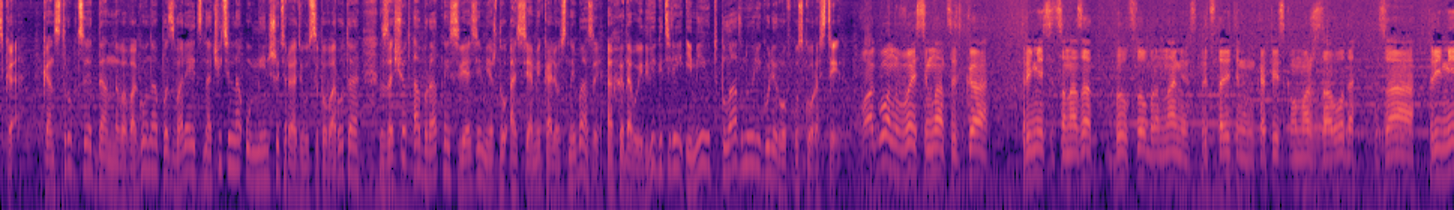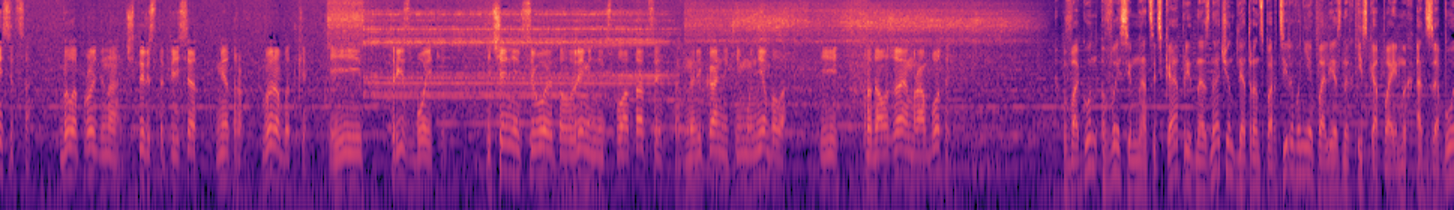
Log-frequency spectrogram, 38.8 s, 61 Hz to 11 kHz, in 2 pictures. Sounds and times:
Speech: 0.0 - 25.3, 25.9 - 32.1, 33.5 - 38.7
Music: 0.0 - 38.7.

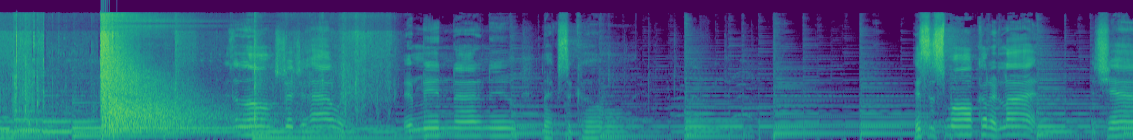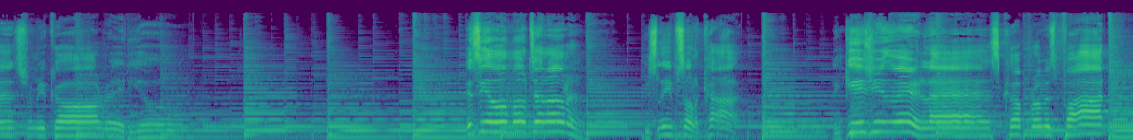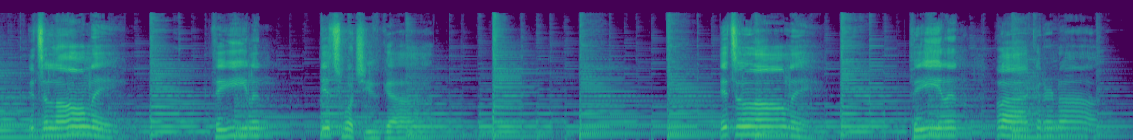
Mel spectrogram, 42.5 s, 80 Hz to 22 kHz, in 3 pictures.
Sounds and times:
Music: 0.0 - 1.4, 2.8 - 42.4.

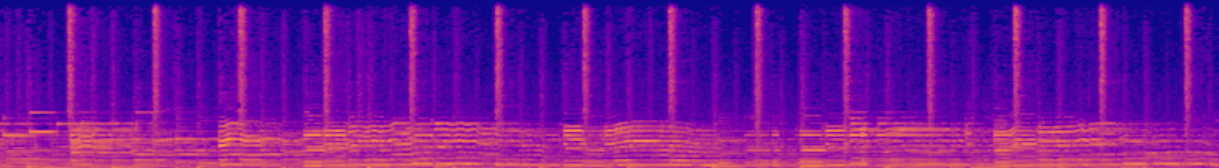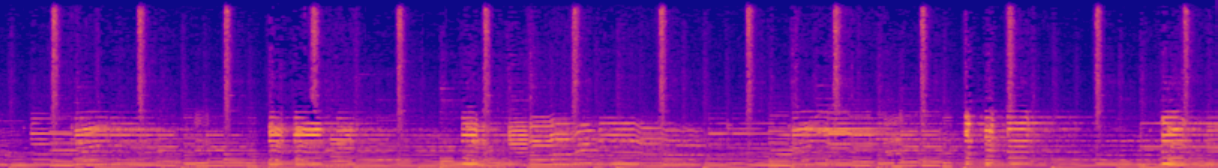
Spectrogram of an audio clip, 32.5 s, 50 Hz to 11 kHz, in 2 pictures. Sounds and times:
Acoustic guitar: 0.0 - 32.5
Electric guitar: 0.0 - 32.5
Strum: 0.0 - 32.5.

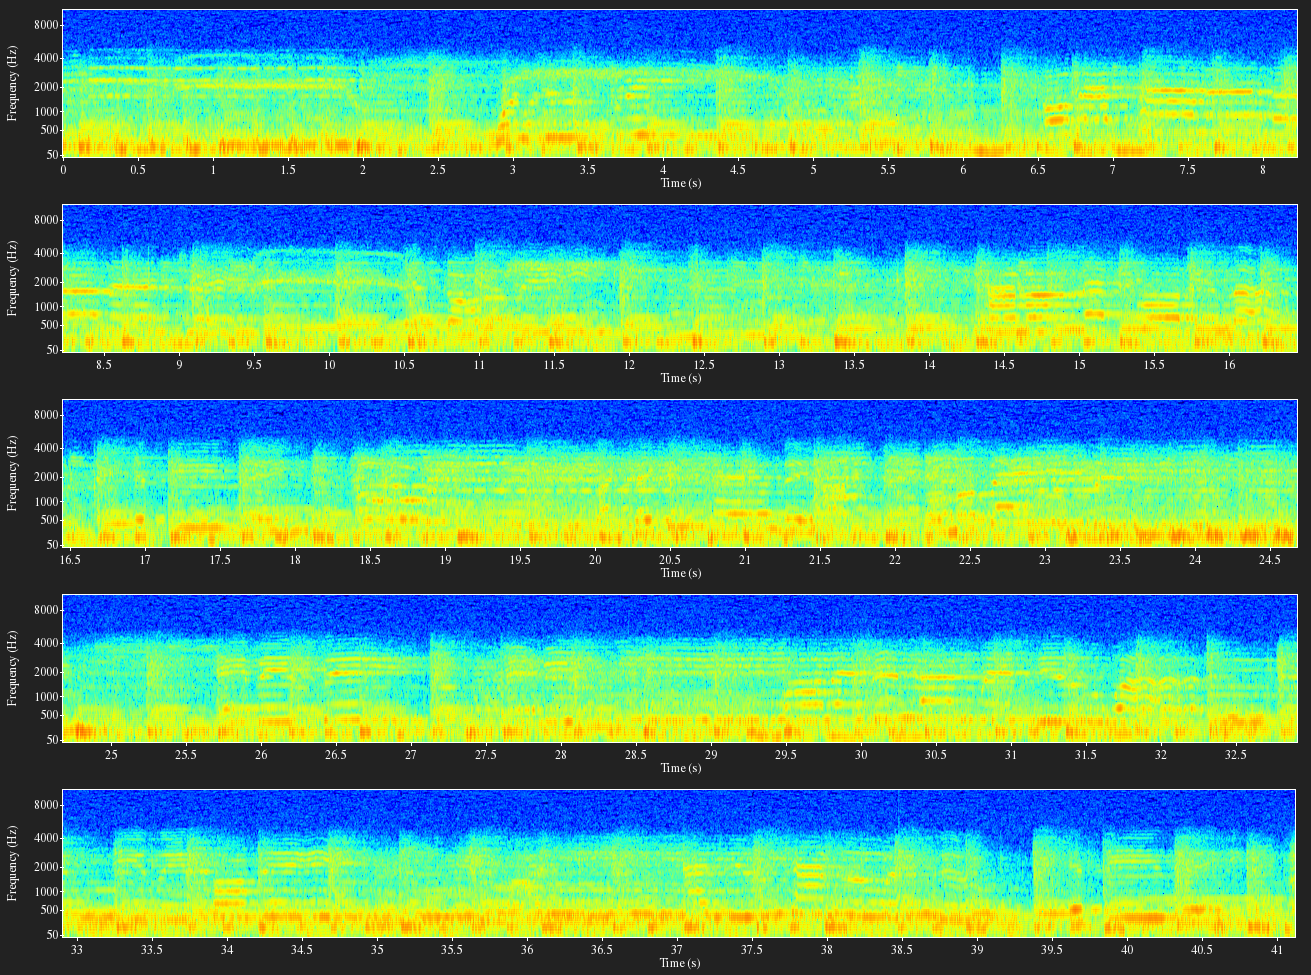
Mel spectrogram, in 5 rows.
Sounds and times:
Music: 0.0 - 41.1.

